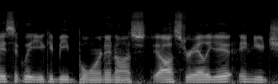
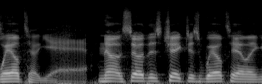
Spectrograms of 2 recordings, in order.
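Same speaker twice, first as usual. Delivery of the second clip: ordinary talk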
